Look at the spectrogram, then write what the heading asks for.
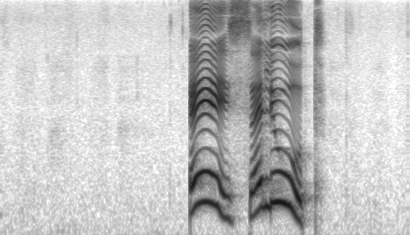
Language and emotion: Russian, positive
